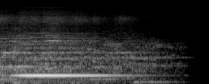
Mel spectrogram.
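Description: Background music: a held chord rings and fades out to silence near the end.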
